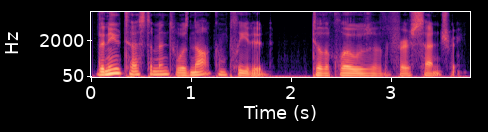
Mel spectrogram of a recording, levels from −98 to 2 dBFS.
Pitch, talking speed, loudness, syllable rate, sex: 115 Hz, 205 wpm, -20 LUFS, 6.1 syllables/s, male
